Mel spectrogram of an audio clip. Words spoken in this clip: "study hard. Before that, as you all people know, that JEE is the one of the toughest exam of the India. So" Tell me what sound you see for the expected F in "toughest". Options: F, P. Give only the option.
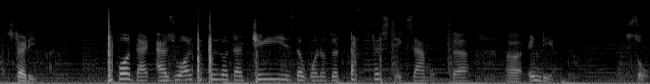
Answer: F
